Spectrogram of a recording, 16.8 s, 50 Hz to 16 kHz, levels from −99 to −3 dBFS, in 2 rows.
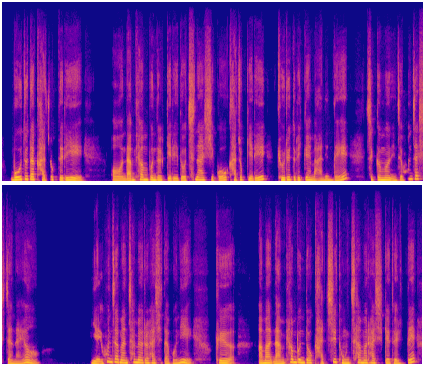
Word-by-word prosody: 모두 225 +7 +5
다 235 - +5
가족들이 185 - 0 0.5
어 160 -1 -1
남편분들끼리도 175 -2 +1
친하시고 195 - -1
가족끼리 205 - -1 0.2
교류들이 190 0 +2
꽤 205 -1 +2
많은데 155 - -2 0.3
지금은 190 -2 +2
이제 150 +1 -2
혼자시잖아요. 185 - -2 1.1
예. 165 -2 +3
혼자만 250 - +1
참여를 225 -3 +1
하시다 185 -4 -4
보니 165 +11 0 0.4
그 185 -5 +2 0.5
아마 180 +2 +4
남편분도 210 - +1
같이 130 - -3
동참을 210 +1 0
하시게 190 -3 -3
될 155 -4 -2
때 255 +7 +2
185 Hz, 255 characters per minute, -23 LUFS, 160-215 Hz, 1.1 s, 모두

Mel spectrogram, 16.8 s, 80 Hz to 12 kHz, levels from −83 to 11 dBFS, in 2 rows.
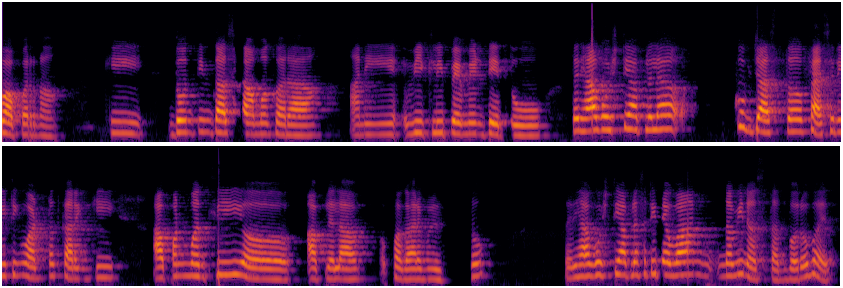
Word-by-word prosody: वापरणं, 210 -4 +2 0.6
की 235 -2 -8 0.3
2-3 255 0 +2
तास 245 -1 +6
कामं 220 0 +2
करा 205 -3 +2 0.5
आणि 215 +1 -8
वीकली 245 +1 -3
पेमेंट 225 -2 0
येतो. 210 -2 +1 0.5
तर 275 - +5
ह्या 280 +1 +8
गोष्टी 300 +1 +1
आपल्याला 310 +1 +4 0.6
खूप 360 -6 -1
जास्त 255 -1 +5 0.2
फॅसिनेटिंग 265 +4 +1
वाटतात 225 +2 -1
कारण 210 -4 0
की 230 0 -7 0.5
आपण 260 +4 -4
मंथली 275 +3 -2
अ, 265 - +3 0.6
आपल्याला 205 -1 0 0.4
पगार 200 -2 0
मिळतो 195 -3 -8 1.2
तर - - -7
ह्या 250 +1 +3
गोष्टी 280 +2 -1
आपल्यासाठी 285 +1 0
तेव्हा 280 0 +4 0.3
नवीन 265 +1 -2
असतात, 205 -2 -6
बरोबर? 235 +9 -2
245 Hz, 120 wpm, -21 LUFS, 215-275 Hz, 1.2 s, ह्या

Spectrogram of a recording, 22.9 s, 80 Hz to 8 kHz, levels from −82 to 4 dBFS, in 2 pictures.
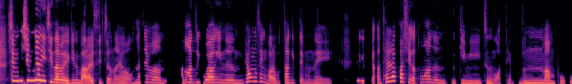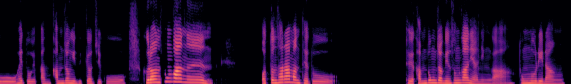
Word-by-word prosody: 10- 435 - +5 0.2
10 470 +2 +7
년이 480 -3 +10
지나면 275 -8 +6
애기는 240 +2 +2
말 195 0 +6
할 230 +2 +6
수 240 -1 -8
있잖아요. 195 -1 -4
하지만 270 -5 -4 0.3
강아지, 285 +3 0
고양이는 250 -4 0
평생 355 -1 -1
말을 215 -3 +1
못 190 +6 -15
하기 255 -4 0
때문에 185 -2 -9 0.5
되게 435 -1 -3
약간 190 +1 -4
텔레파시가 345 - +2
통하는 260 -5 -5
느낌이 205 -2 -5
드는 200 -3 -3
것 160 - -7
같아요. 170 +1 -13
눈만 220 0 0
보고 175 +1 -6
해도 200 -5 -6
약간 180 +1 -10
감정이 200 +1 -4
느껴지고 175 -3 -10 0.3
그런 275 +2 +5
순간은 280 - +2 1.0
어떤 235 +4 -1
사람한테도 220 - 0 1.4
되게 200 -3 -4
감동적인 210 +1 -1
순간이 230 -2 0
아닌가, 170 +2 -10
동물이랑 195 -5 -4
220 Hz, 260 characters per minute, -24 LUFS, 190-265 Hz, 1.4 s, 년이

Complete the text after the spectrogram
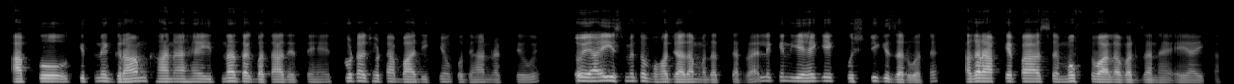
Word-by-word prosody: आपको 135 +1 +4
कितने 150 +2 -2
ग्राम 135 +3 +3
खाना 130 -2 -1
है, 130 0 -3
इतना 135 +4 +1
तक 140 -2 +1
बता 120 0 0
देते 115 +1 -10
हैं। 115 0 -12
छोटा-छोटा 150 0 -2
बारीकियों 120 0 -3
को 120 - -12
ध्यान 115 -1 -10
रखते 110 0 -15
हुए। 115 +4 -11 0.4
तो - - +4
एआई 165 +1 +6
इसमें 170 -1 -1
तो 165 - -1
बहुत 125 -1 -2
ज़्यादा 120 0 +3
मदद 110 -1 -7
कर - - -8
रहा 120 - -6
है, - - -6
लेकिन 170 0 -7
ये 155 -1 +3
है 155 - +3
कि 165 +1 -1
एक 165 0 -6
पुष्टि 145 +3 -5
की 150 -1 -2
ज़रूरत 105 -4 -2
है, 145 - -11 0.3
अगर 145 +3 +6
आपके 140 0 +5
पास 135 -1 +3
मुफ्त 145 +2 -2
वाला 120 -2 +4
वर्ज़न 110 -1 -4
है 105 -1 -11
एआई 100 -1 -8
का। 105 +2 -29
130 Hz, 215 wpm, -25 LUFS, 115-145 Hz, 0.4 s, एआई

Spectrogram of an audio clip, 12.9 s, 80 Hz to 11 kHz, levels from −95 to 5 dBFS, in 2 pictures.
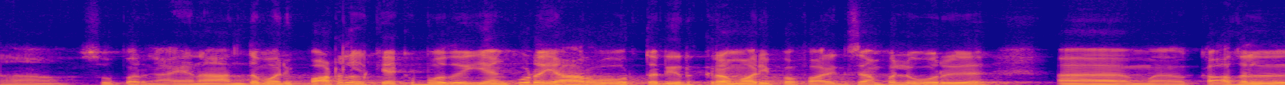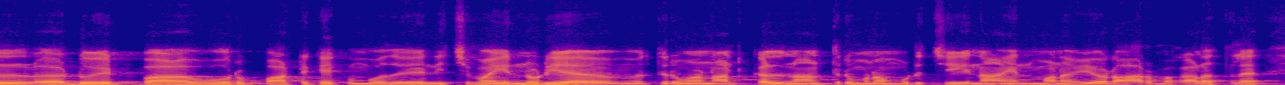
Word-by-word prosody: ஆ - - -9 0.4
சூப்பர்ங்க. 110 -3 -5
ஏன்னா, 140 +3 0
அந்த 130 +4 0
மாரி 145 -3 +2
பாடல்கள் 185 -5 +2
கேட்கும்போது, 170 -4 +1 0.2
என் 155 0 +1
கூட 205 - +5
யாரோ 185 +4 +5
ஒருத்தர் 165 -2 +1
இருக்கிற 155 +4 +2
மாரி 150 -2 +5
இப்ப 125 0 -1
ஃபார் 135 -1 0
எக்ஸாம்பிள் 180 +8 -1
ஒரு 140 -2 +2 0.6
அ - - +3 0.4
ம 115 -1 -3 0.2
காதல் 165 -1 +2 0.5
டூயட் 140 -1 +1
பா 135 - +3 0.3
ஒரு 125 0 -2
பாட்டு 140 +1 -2
கேட்கும்போது, 135 -3 -3 0.2
நிச்சயமா 160 +3 -4
என்னுடைய 170 +2 +2 0.5
திருமண 155 -1 -1
நாட்கள், 130 +1 -1
நான் 135 0 -1
திருமணம் 145 -2 -2
முடிச்சு 135 0 -6
நான் 135 +2 -1
என் 130 -1 -3
மனைவியோட 130 0 -1
ஆரம்ப 125 -1 -7
காலத்தில 125 0 -3
140 Hz, 175 wpm, -21 LUFS, 130-160 Hz, 0.6 s, கூட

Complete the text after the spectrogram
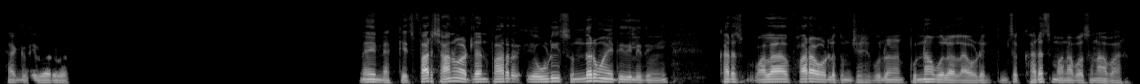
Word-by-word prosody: अगदी 100 +1 -7
बरोबर. 95 -2 -2 2.9
नाही, 115 +1 +3
नक्कीच. 100 -1 -4
फार 140 +2 +8
छान - - +4
वाटलं. 130 -5 +4
अन् 125 0 0
फार 130 +2 +2
एवढी 125 +3 +2
सुंदर 130 +6 +3
माहिती 125 -3 +2
दिली 110 -2 0
तुम्ही. 100 +3 -6 0.5
खरंच 120 0 0
मला 120 +2 +5
फार 125 +2 +4
आवडलं 110 -4 +3
तुमच्याशी 100 -1 -8
बोलून 100 +3 -4
आणि 105 -1 -5
पुन्हा 115 +2 0
बोलायला 105 -3 0
आवडेल. 95 +1 -3
तुमचं 100 +3 -7
खरंच 115 +4 -1
मनापासून 95 -1 -4
आभार. 85 +1 -9
110 Hz, 145 wpm, -24 LUFS, 100-125 Hz, 2.9 s, फार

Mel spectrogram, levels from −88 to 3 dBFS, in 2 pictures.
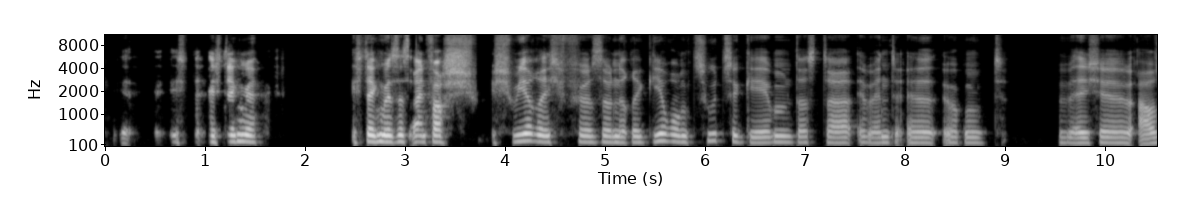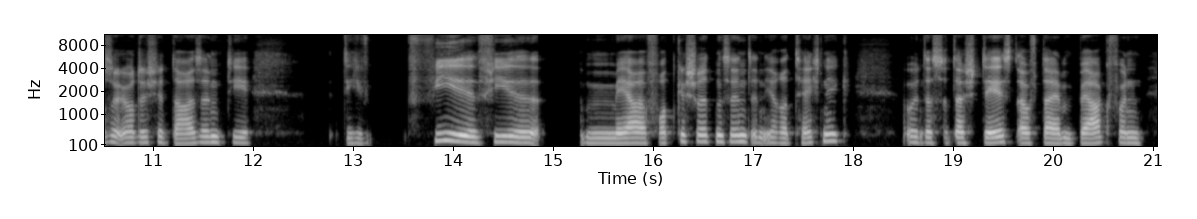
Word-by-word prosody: I 450 0 -7 0.4
i 380 - -5 0.3
ich 180 - 0
denke 190 -2 +6 0.9
ich - - -4
denke 190 0 +8
mir, 185 - +11
es 185 +1 +6
ist 190 - +3
einfach 180 0 +7
schw - - +4
schwierig 190 -2 +3
für 180 -3 -3
so 175 +1 -2
'ne 170 -2 -1
Regierung 180 +1 -1
zuzugeben, 175 -5 -4
dass 170 -1 -5
da 160 -1 -3
eventuell 160 -1 -4
irgendwelche 155 0 -5
Außerirdische 160 +3 -2
da 145 0 -3
sind, 170 +1 -4
die 155 -2 -5 0.9
die 145 +2 -11 0.4
viel, 210 -7 +1
viel 175 -2 -1 0.4
mehr 150 0 0
fortgeschritten 190 +5 -2
sind 190 0 -1
in 155 - -5
ihrer 150 -2 -5
Technik 205 +7 -4 0.5
und 165 -2 -6
dass 155 -1 -1
du 150 - -7
da 155 -1 -1
stehst 165 +4 +1
auf 150 0 -1
deinem 145 -1 -1
Berg 145 +2 0
von 155 -1 -5
165 Hz, 125 wpm, -22 LUFS, 155-185 Hz, 0.9 s, mir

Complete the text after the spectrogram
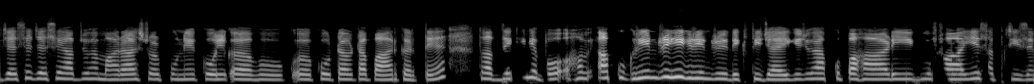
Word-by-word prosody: जैसे-जैसे 260 +3 -4
आप 255 - -4
जो 260 +3 -10
है 260 - -8
महाराष्ट्र 230 +2 -3
और 235 - -6
पुणे 235 0 -3
कोलक 235 -1 0 0.2
वो 230 +1 -11 0.3
अ, 230 -1 -4
कोटा-वोटा 240 -1 -3
पार 225 +1 +1
करते 220 -2 -4
हैं, 325 +7 -3 0.3
तो 270 - -4
आप 255 - +1
देखेंगे 285 +8 -2
बो 250 +2 -4 0.2
हव 285 0 -5 0.2
आपको 305 0 -1
ग्रीनरी 315 +3 +7
ही 350 - +12
ग्रीनरी 260 -3 +3
दिखती 235 +1 -1
जाएगी 220 +2 +1
जो 250 +2 -7
है 260 - -2
आपको 260 +1 -7
पहाड़ी, 240 0 +1
गुफा 240 -1 -1
ये 255 +4 -1
सब 255 -1 -11
चीज़ें 225 -1 -6
245 Hz, 190 wpm, -22 LUFS, 235-260 Hz, 0.3 s, ही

